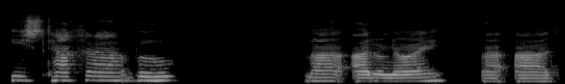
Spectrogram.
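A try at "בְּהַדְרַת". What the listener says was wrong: No, be, had, had. You have to hear that dalit. Behad, rat.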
